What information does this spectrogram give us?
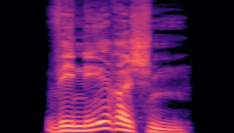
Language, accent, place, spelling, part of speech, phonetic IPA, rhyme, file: German, Germany, Berlin, venerischem, adjective, [veˈneːʁɪʃm̩], -eːʁɪʃm̩, De-venerischem.ogg
- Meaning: strong dative masculine/neuter singular of venerisch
